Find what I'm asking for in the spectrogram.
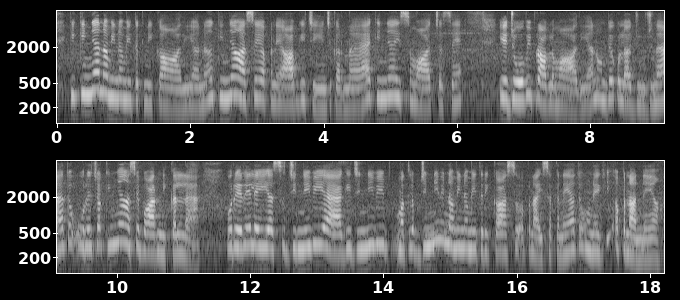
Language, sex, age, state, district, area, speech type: Dogri, female, 45-60, Jammu and Kashmir, Jammu, urban, spontaneous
